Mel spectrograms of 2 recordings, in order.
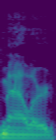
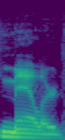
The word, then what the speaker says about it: Maillard: My nickname is, because everybody mispronounced it as Mallard, but it's Maillard, like Norman Mailer with a D at the end.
